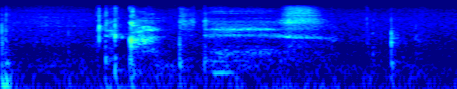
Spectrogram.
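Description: A woman whispering faintly, with a few soft clicks.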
